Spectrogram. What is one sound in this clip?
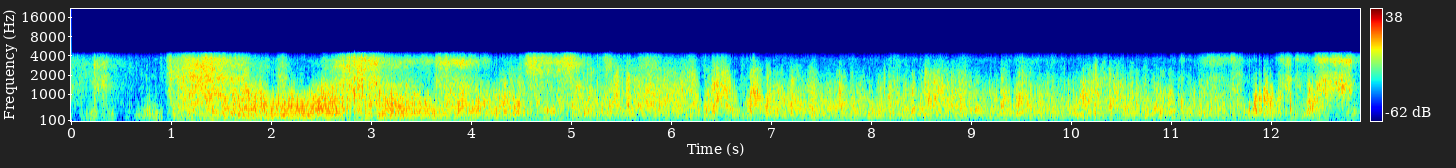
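Wind rushes and buffets loudly.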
